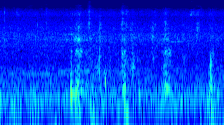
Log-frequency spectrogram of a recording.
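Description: Small Indian mongoose foraging at the base of a plastic coffee canister in dry leaf litter: about five short taps and rustles in quick succession, starting under a second in.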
